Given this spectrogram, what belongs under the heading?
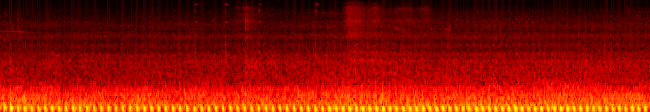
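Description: A motorcycle rides a winding, hilly road between Mumbai and Ganpatipule, its engine a steady, close, pulsing rumble with no break in the throttle and no talk.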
